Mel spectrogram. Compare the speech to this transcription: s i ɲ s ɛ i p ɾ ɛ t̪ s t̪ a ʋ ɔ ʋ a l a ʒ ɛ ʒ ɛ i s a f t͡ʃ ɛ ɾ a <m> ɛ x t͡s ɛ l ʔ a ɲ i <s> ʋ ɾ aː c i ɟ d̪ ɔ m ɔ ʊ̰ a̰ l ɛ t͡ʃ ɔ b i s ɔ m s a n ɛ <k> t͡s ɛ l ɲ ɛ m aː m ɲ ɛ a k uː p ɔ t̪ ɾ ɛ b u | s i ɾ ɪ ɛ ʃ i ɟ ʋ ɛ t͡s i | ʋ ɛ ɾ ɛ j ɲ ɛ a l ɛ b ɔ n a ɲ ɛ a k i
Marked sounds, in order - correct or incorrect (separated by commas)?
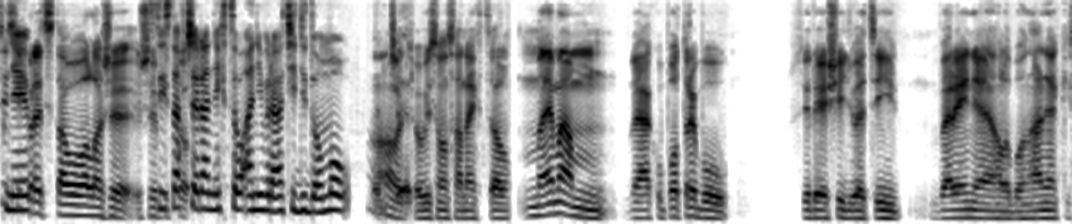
incorrect, incorrect, incorrect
